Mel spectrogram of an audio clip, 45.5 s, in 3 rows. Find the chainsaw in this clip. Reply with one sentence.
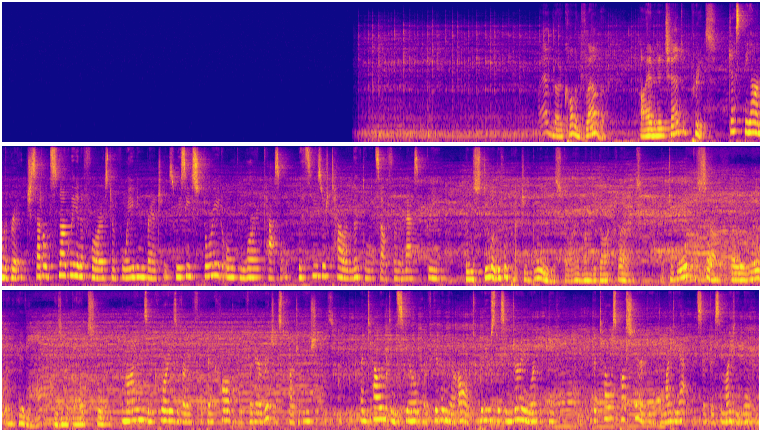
You can hear the chainsaw from 7.0 to 45.4 s.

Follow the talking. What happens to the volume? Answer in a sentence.
The loudness of the talking stays about the same.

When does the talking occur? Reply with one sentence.
You can hear the talking from 10.7 to 45.4 s.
